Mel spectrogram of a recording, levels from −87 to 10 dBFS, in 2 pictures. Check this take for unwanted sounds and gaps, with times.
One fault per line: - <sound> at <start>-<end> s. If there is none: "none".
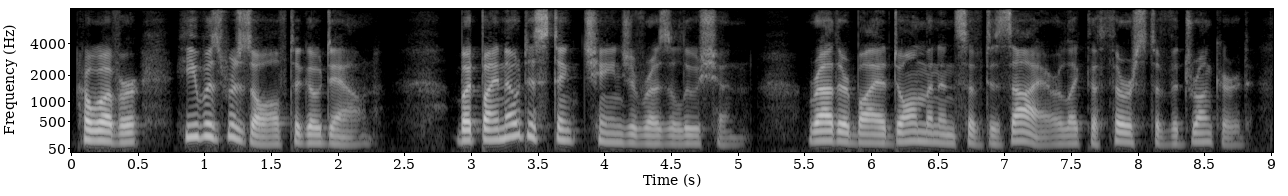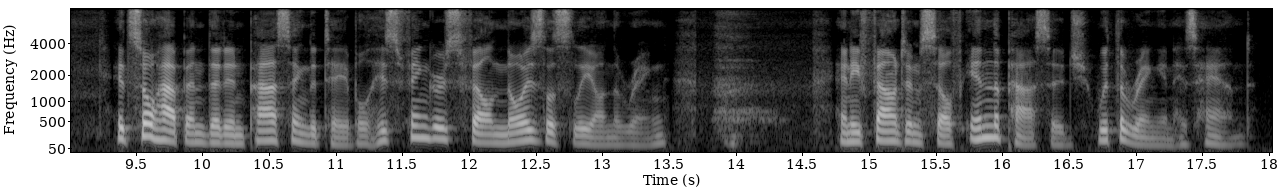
- sigh at 13.8-14.5 s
